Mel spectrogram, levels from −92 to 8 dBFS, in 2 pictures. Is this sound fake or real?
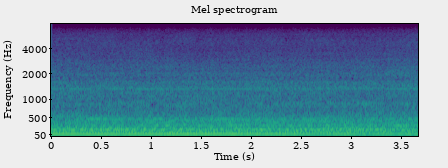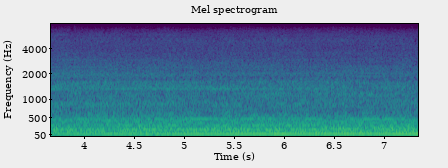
fake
